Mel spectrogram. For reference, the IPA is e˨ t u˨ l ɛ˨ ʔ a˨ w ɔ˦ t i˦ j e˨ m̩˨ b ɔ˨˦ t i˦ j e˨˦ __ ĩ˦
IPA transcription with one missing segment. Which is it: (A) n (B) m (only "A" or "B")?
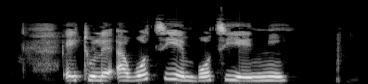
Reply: A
